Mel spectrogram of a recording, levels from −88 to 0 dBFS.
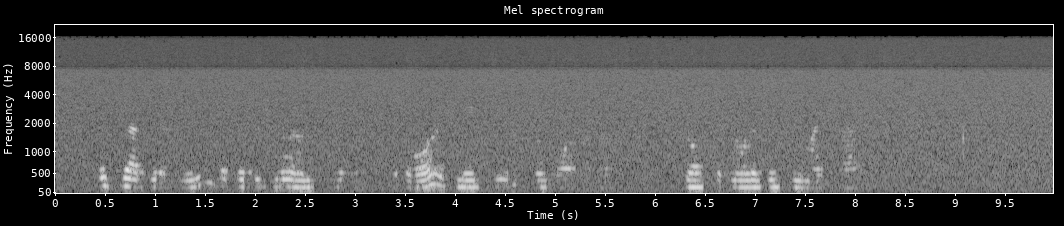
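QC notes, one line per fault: Throughout: other side's voice leaking through. A second voice sits under the speech for the whole clip, roughly 15 dB below it. This is likely loudspeaker playback reaching the microphone and not fully removed by the echo canceller, so the remainder rides along with the speech.
0.41–3.61 s, 3.92–5.59 s, 6.29–8.07 s: speech suppressed in double talk. The speech dips in level in pieces, by up to about 15 dB in the first stretch and about 10 dB in the later two. In total the drops last about 2 s, 1.5 s and under a second. This is likely the echo canceller ducking both voices when they overlap.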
